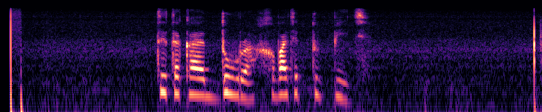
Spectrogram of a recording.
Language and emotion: Russian, angry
